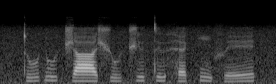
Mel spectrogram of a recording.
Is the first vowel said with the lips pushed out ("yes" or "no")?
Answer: yes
